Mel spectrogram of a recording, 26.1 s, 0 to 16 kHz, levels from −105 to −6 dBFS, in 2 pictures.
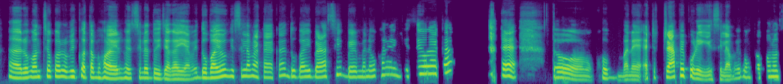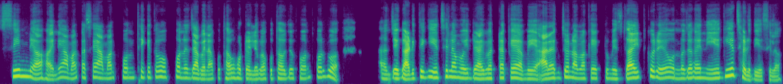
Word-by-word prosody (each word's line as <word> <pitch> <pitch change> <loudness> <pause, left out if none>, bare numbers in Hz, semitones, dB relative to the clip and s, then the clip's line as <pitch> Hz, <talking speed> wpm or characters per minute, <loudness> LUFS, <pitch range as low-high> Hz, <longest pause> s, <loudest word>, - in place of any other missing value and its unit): আ - - 0 0.2
রোমাঞ্চকর 230 +3 +2
অভিজ্ঞতা 220 -1 +2
ভয়ের 175 -4 +5
হয়েছিল 185 +1 -3 0.2
২ 175 -2 +1
জায়গায়ই 150 -1 +2
আমি 165 - -7
দুবাইও 200 +4 +5
গেছিলাম, 250 +1 -1
একা, 210 0 -5
একা 260 +7 -7 0.2
দুবাই 225 -1 0
বেড়াচ্ছি। 230 +7 +1 0.2
বে - - 0 0.2
মানে 230 +1 -3
ওখানে 290 +5 -6 0.2
গেছিও 325 +8 -1 0.2
একা 385 +3 +1 0.9
হ্যাঁ। 260 0 +7 0.6
তো - - -2 0.7
খুব 180 -2 -1 0.2
মানে 135 +1 -2 0.2
একটা 220 - -5
ট্র্যাপ 220 0 +9
এ - - +9
পড়ে 170 -9 +3
গিয়েছিলাম 135 -2 -3
এবং 210 +2 -5
তখনো 235 +5 -2 0.3
সিম 250 +1 +4
নেওয়া 170 -3 +1
হয়নি। 165 +4 -2
আমার 170 0 -3
কাছে 200 +2 -4
আমার 180 +1 -3
ফোন 200 -1 -4
থেকে 210 -2 -4
তো - - -2 0.3
ফোনে 210 -4 -2
যাবে 165 -3 +3
না 155 - 0
কোথাও 175 0 -3
হোটেলে 165 -3 -2
বা - - -1
কোথাও 165 +1 -2
যে - - -2
ফোন 170 -1 -4 0.2
করব। 220 +3 -2 0.9
আ - - -5 0.2
যে 175 - +4
গাড়িতে 170 +8 +5
গিয়েছিলাম 220 +1 0
ওই 180 - +1
ড্রাইভারটাকে 175 +3 0 0.2
আমি 160 +1 -4 0.2
আরেকজন 185 +6 +1
আমাকে 175 0 -5
একটু 180 - -11
মিসগাইড 180 +5 +3
করে 225 -6 +2 0.2
অন্য 170 -2 -7
জায়গায় 195 0 0
নিয়ে 175 +1 -1
গিয়ে 270 +3 +4
ছেড়ে 130 - +1
দিয়েছিল। 125 -1 -5
195 Hz, 155 wpm, -22 LUFS, 170-225 Hz, 0.9 s, ট্র্যাপ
